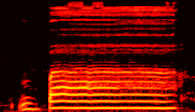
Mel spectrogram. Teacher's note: دونوں ہونٹوں کے تر حصے سے با ادا ہوتا ہے۔ دونوں ہونٹوں کے تر حصے سے با ادا ہوتا ہے۔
